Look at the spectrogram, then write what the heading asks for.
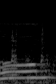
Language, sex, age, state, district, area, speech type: Assamese, female, 60+, Assam, Majuli, urban, spontaneous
